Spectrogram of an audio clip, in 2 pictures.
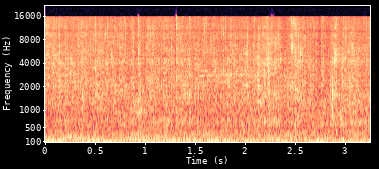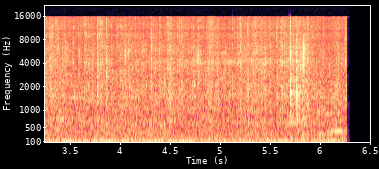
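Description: Beef tapa sizzling in its sauce in a frying pan, with metal tongs clicking and scraping against the enamel pan now and then. It stops abruptly near the end.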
